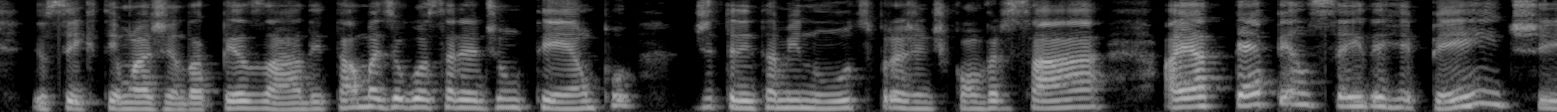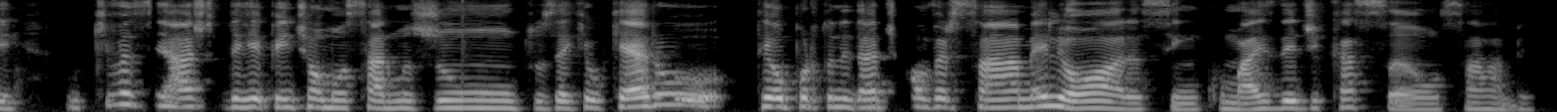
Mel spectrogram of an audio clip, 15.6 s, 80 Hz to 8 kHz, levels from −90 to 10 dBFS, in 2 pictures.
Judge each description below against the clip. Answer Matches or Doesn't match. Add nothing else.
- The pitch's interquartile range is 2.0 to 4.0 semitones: Matches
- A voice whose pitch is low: Doesn't match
